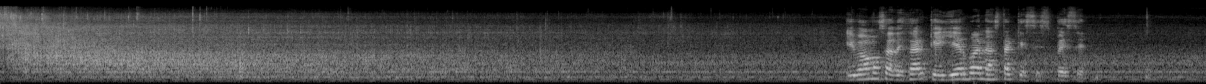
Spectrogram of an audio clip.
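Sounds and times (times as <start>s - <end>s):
beans sizzling in a frying pan: 0.0s - 8.4s.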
